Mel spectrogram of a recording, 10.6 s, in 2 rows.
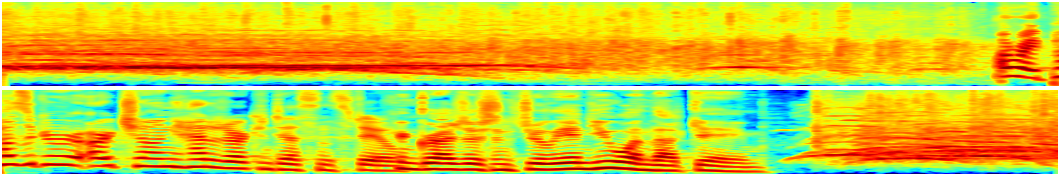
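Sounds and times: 
audience clapping for the students of the Brooklyn Guitar School: 0.0s - 5.3s, 9.2s - 10.5s
speech: 5.0s - 9.2s.

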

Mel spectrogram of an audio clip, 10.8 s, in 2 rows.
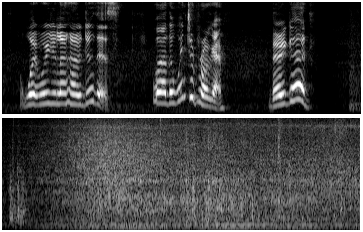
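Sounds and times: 
freeway traffic roar beside a construction site: 0.0s - 4.2s, 4.8s - 10.7s
speech: 0.2s - 3.4s, 4.0s - 4.7s
heavy construction engines droning: 4.9s - 10.7s.

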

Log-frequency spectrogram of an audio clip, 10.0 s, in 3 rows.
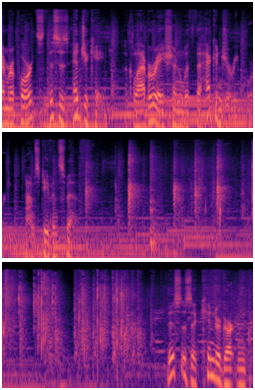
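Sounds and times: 
speech: 0.0s - 4.6s, 8.9s - 10.0s
teacher clapping for kids' attention: 4.4s - 8.9s.

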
